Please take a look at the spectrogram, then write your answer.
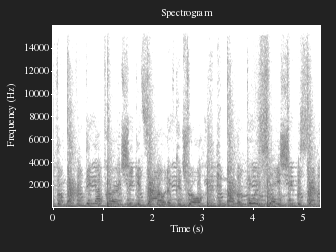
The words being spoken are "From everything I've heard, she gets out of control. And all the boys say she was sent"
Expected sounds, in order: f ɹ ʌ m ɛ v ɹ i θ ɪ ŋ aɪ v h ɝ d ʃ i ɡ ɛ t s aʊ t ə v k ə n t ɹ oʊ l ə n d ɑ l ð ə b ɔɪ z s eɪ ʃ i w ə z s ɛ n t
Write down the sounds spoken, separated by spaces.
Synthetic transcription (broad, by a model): f ɹ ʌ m ɛ v ɹ i θ ɪ ŋ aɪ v h ɝ d ʃ i ɡ ɛ t s aʊ t ə v k ə n t ɹ oʊ l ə n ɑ n ð ə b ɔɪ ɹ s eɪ ʃ i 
